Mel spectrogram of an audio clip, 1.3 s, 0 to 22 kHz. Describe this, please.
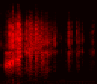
pills in a jar 01 shuffle 04
jar of pills shaken.
shake, noise, one-shot, bottle, pills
